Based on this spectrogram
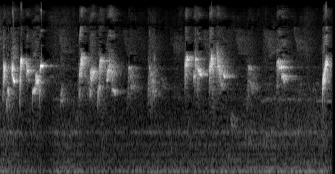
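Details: Red-whiskered bulbul delivering repeated chirpy, liquid phrases about a second apart, each a quick cluster of rising and falling whistles, ending with a sharp high note.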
